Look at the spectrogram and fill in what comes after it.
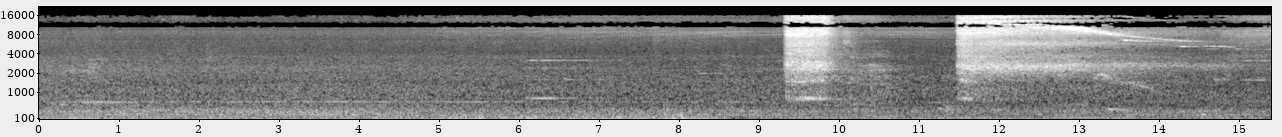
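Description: Electric commuter train at a station platform with a steady rumble, and two bursts of compressed-air hiss. The first is short and loud, about nine seconds in. The second comes a couple of seconds later and fades away slowly.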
